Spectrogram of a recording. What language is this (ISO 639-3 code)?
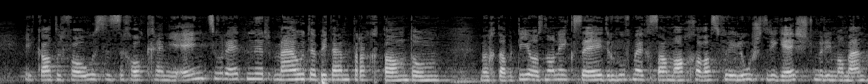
gsw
